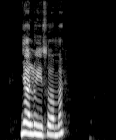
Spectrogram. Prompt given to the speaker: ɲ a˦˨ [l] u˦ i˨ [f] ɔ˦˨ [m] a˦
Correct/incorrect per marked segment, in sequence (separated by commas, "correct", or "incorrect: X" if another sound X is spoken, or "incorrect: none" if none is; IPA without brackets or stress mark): correct, incorrect: s, correct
